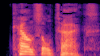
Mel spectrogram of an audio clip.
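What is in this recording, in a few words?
"council tax", American English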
